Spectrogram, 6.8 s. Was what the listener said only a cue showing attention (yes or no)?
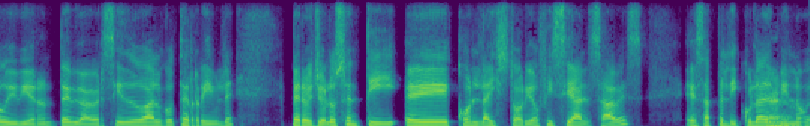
yes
